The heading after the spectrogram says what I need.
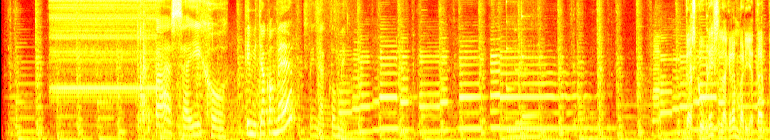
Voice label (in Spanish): comercial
